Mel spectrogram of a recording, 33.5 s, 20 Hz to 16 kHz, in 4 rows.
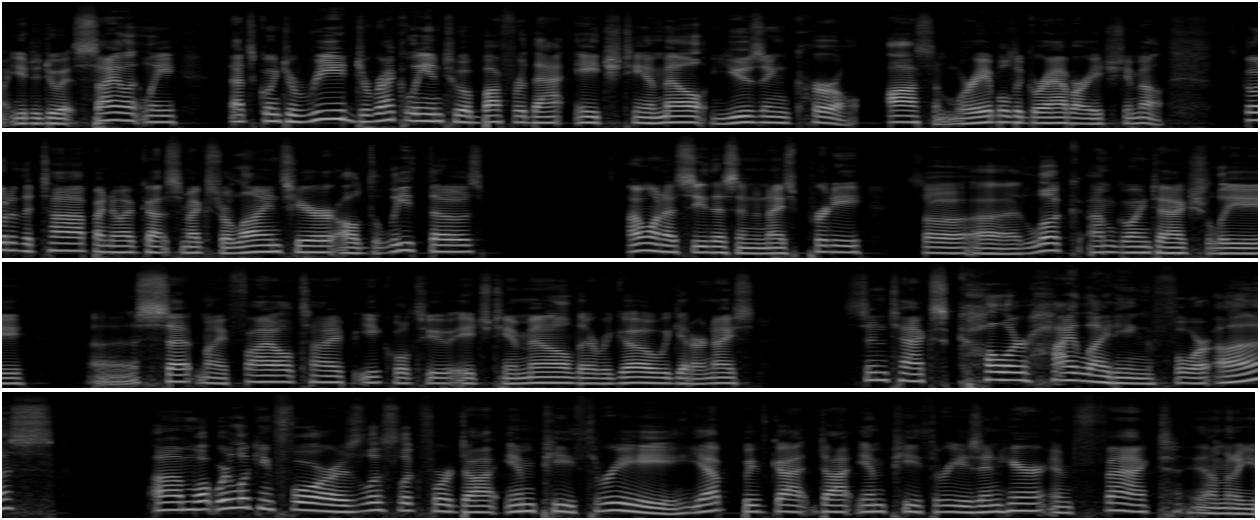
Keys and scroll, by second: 7.4 typing, 8.7-10.3 typing, 15.9-20.1 typing, 26.8-29.2 typing.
